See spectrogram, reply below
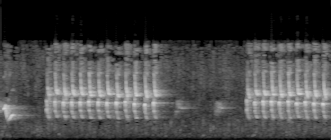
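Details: Muntah beling song of an Oriental white-eye, used as a master recording: a downslurred note, then a fast buzzy trill of about twenty pulses. Two soft notes follow, then another dense trill.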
